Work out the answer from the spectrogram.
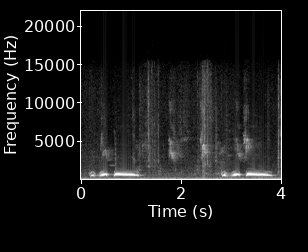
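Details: Spotted dove males compared side by side, one wing-clipped. Two matching phrases of two short rising notes and a long falling hoarse coo, separated by about two seconds of quiet.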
